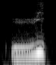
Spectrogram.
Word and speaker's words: huit: Alright, so you get this huit.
